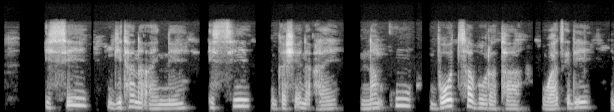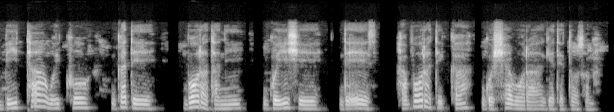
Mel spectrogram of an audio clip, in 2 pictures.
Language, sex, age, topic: Gamo, male, 25-35, agriculture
